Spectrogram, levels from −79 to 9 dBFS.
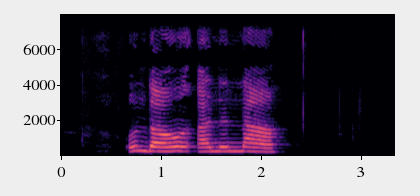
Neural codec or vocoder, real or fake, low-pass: none; real; 7.2 kHz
